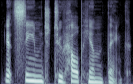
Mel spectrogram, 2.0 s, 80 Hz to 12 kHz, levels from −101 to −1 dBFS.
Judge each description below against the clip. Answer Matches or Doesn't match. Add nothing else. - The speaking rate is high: Doesn't match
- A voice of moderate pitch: Matches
